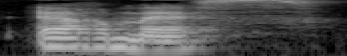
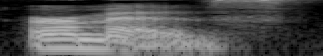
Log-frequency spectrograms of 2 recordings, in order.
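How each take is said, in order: First: It is said with a French pronunciation. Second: It is said with an American pronunciation, R sounded. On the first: "In French, this is pronounced Hermès" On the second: "In American English, the R is pronounced"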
